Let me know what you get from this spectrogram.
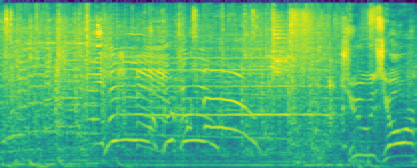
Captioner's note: cheering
